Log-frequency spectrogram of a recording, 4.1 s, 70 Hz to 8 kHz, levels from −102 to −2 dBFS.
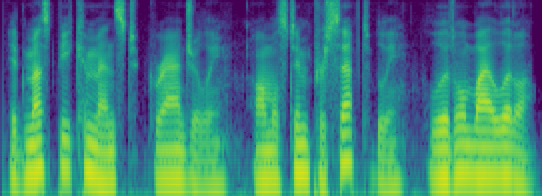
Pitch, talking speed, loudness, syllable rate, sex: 110 Hz, 150 wpm, -19 LUFS, 5.9 syllables/s, male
